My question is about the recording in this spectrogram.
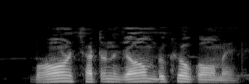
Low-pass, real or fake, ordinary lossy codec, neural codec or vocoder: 7.2 kHz; fake; MP3, 24 kbps; autoencoder, 48 kHz, 128 numbers a frame, DAC-VAE, trained on Japanese speech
